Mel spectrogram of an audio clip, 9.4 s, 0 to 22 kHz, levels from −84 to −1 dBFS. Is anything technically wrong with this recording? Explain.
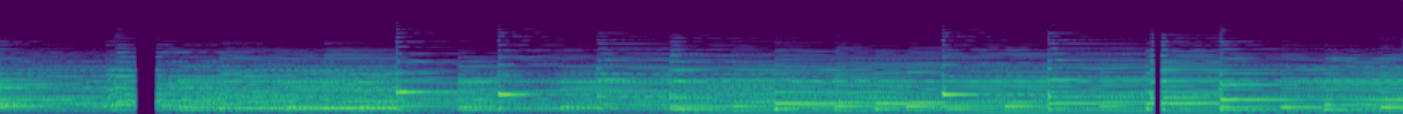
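Yes, there's a digital broadcast dropout, twice: 0.91 to 1.09 s and 7.69 to 7.78 s. The receiver apparently got corrupt or missing frames and muted, so the sound fades out over about 8 ms, goes silent, then returns further on. Whatever aired during those holes is gone.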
